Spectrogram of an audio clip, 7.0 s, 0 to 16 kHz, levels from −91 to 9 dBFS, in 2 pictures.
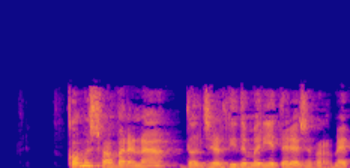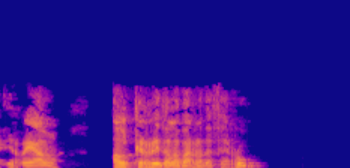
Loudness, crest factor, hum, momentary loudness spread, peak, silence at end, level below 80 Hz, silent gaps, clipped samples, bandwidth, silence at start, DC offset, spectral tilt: -17 LUFS; 16 dB; none; 9 LU; -2 dBFS; 0.95 s; -60 dBFS; 4.39-4.62 s; under 0.1%; 8.2 kHz; 0.7 s; under 0.1%; -4 dB/octave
